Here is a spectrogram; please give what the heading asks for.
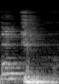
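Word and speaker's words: חֹק: Et pour terminer, on a vu les statuts en hébreu, ça se dit hok, ou hok, pardon, ou hokim au pluriel. Au singulier, ça s'écrit H-O-K, et au pluriel H-O-K-I-M, qui veut dire simplement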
